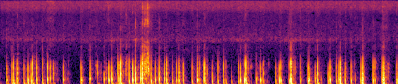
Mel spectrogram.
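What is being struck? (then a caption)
Cellulose sponge cloth scratched with fingernails. Fingernails claw and scratch quickly across a thin, flat, yellow textured cellulose sponge cloth. The result is a rapid run of short, dull, muffled scratches, mostly low in tone with almost no bright edge, and each one dies away almost immediately.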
